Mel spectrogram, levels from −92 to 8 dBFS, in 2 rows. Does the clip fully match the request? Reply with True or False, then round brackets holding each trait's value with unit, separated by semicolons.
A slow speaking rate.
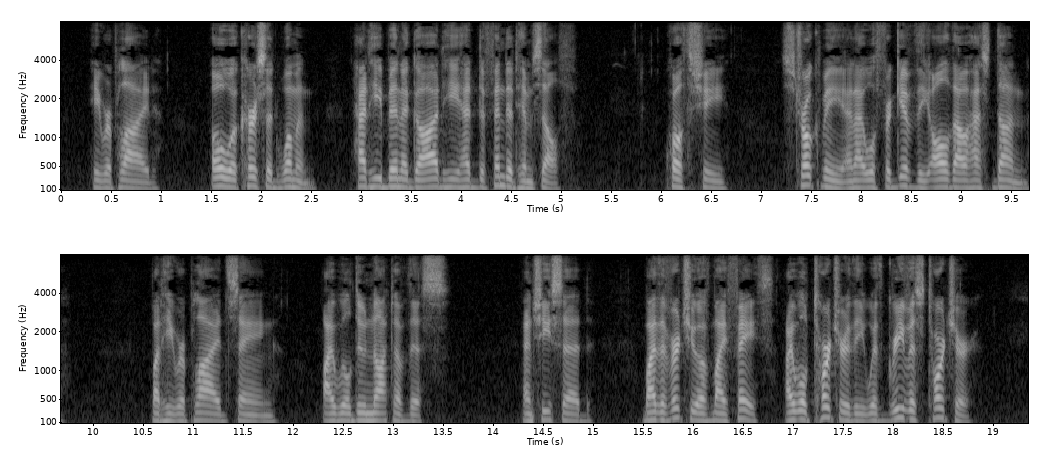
False (165 wpm)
